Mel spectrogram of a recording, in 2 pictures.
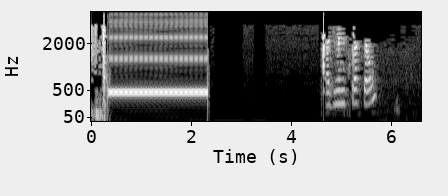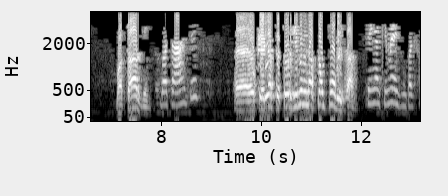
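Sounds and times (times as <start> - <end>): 
telephone line tones while a call is transferred to another extension: 0.3 - 2.4
speech: 5.2 - 5.8, 7.1 - 8.9, 9.4 - 13.1.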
